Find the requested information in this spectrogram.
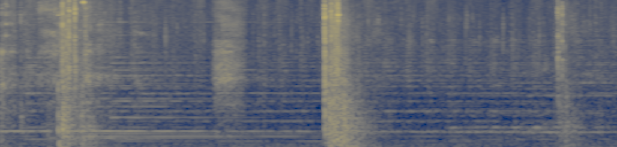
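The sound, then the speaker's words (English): Someone tries to open a door, producing three heavy thunks spaced a few seconds apart over a steady background hiss. “She goes to a door and tries to open it.”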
